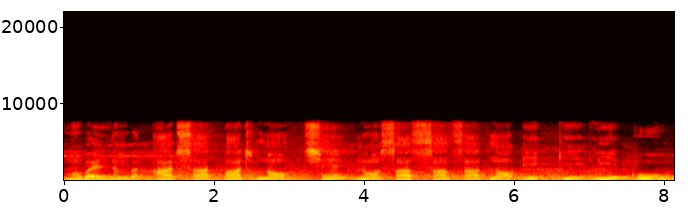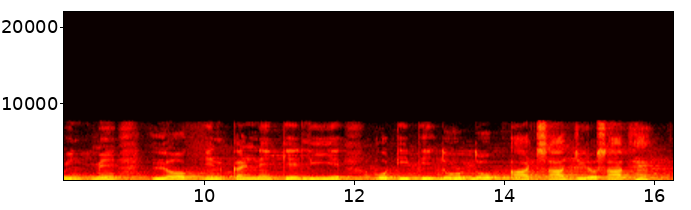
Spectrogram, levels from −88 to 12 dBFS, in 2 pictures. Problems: constant background noise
